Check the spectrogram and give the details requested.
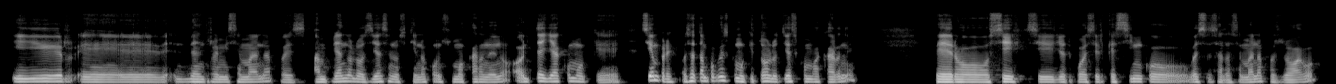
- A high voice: No, low, 120 Hz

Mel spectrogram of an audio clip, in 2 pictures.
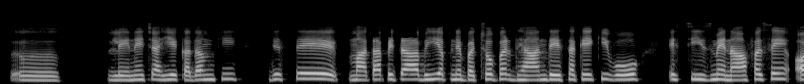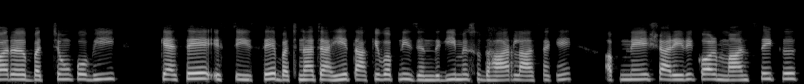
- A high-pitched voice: Yes, high, 225 Hz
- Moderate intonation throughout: No, narrow, 2.0 semitones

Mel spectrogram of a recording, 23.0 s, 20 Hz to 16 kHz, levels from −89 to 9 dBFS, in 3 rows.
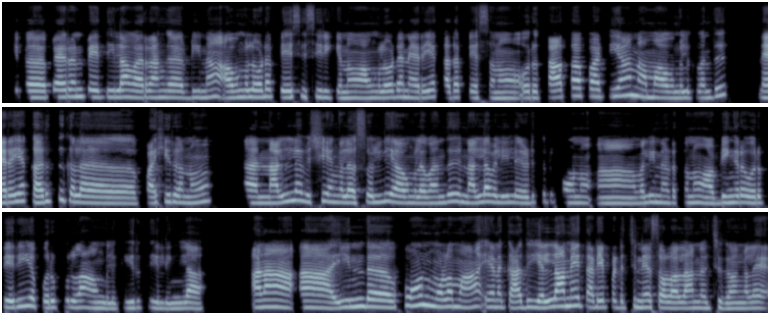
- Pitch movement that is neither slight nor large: No, narrow, 2.1 semitones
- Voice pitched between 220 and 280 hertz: Yes, high, 235 Hz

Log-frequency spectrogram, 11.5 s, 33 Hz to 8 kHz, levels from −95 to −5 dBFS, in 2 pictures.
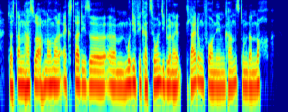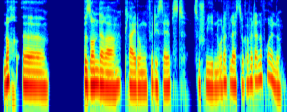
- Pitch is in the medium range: No, low, 125 Hz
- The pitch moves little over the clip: Yes, narrow, 2.0 semitones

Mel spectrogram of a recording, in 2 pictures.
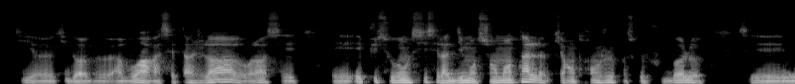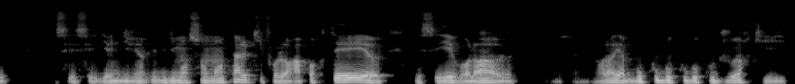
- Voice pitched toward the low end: Yes, very low, 90 Hz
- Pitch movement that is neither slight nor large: No, narrow, 2.1 semitones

